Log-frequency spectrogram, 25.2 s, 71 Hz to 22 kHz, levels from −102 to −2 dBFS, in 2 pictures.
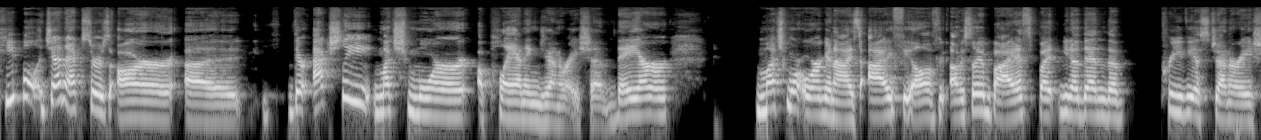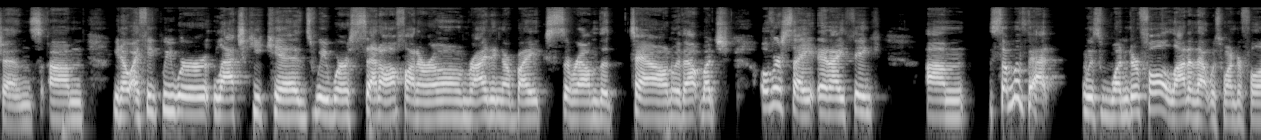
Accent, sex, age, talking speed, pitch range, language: American, female, 50-69, 165 wpm, 175-225 Hz, English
